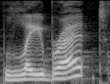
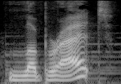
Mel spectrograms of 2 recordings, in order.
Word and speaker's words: labret: You'll probably hear it pronounced differently, though, as either labret or labret, or anything in between.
